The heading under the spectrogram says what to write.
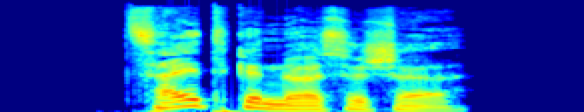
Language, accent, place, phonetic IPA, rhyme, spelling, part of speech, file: German, Germany, Berlin, [ˈt͡saɪ̯tɡəˌnœsɪʃə], -aɪ̯tɡənœsɪʃə, zeitgenössische, adjective, De-zeitgenössische.ogg
- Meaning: inflection of zeitgenössisch: 1. strong/mixed nominative/accusative feminine singular 2. strong nominative/accusative plural 3. weak nominative all-gender singular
